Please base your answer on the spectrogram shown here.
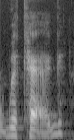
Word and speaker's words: WCAG: So Now there exists Web Content Accessibility Guidelines, or WCAG, as it's pronounced for short.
